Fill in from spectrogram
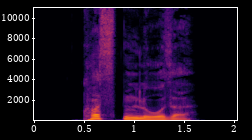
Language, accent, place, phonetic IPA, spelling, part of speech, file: German, Germany, Berlin, [ˈkɔstn̩loːzə], kostenlose, adjective, De-kostenlose.ogg
- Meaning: inflection of kostenlos: 1. strong/mixed nominative/accusative feminine singular 2. strong nominative/accusative plural 3. weak nominative all-gender singular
